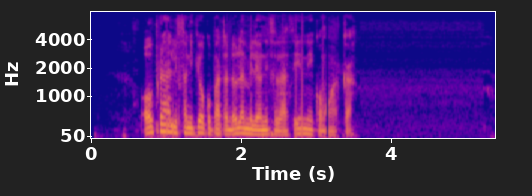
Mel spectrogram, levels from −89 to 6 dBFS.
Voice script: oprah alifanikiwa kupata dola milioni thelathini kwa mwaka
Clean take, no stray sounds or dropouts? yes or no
yes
